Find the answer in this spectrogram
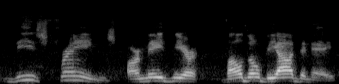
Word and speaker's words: Valdobbiadene: frames are made near Valdobbiadene. And if you're Italian, you can pronounce that. But if you're not Italian, it'll be terrible. You can't pronounce it. Valdobbiadene.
